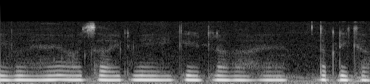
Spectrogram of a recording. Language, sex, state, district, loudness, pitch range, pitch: Hindi, female, Uttar Pradesh, Jyotiba Phule Nagar, -13 LUFS, 200-205 Hz, 200 Hz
